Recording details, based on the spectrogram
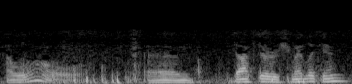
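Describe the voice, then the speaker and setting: A man's voice: on the low side, very animated, takes it slowly, background noise, exaggerated voice. An actor playing a wisecracking, flirtatious male insurance investigator in a 1940s radio drama, with a wry, teasing delivery. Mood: flirty. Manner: wry, teasing, smooth-talking. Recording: muffled 1940s radio broadcast.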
